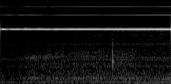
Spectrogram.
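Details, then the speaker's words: Shadow detector with a green laser grid light about six feet away: an unbroken high-pitched beeping. It keeps sounding because it isn't picking up the laser beam. "as you will notice it is beeping but the blue light came on and then went off but as it is there's the blue lights coming back on it just comes and goes it continues to beat because it is not picking up the green light at the other end of the room"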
